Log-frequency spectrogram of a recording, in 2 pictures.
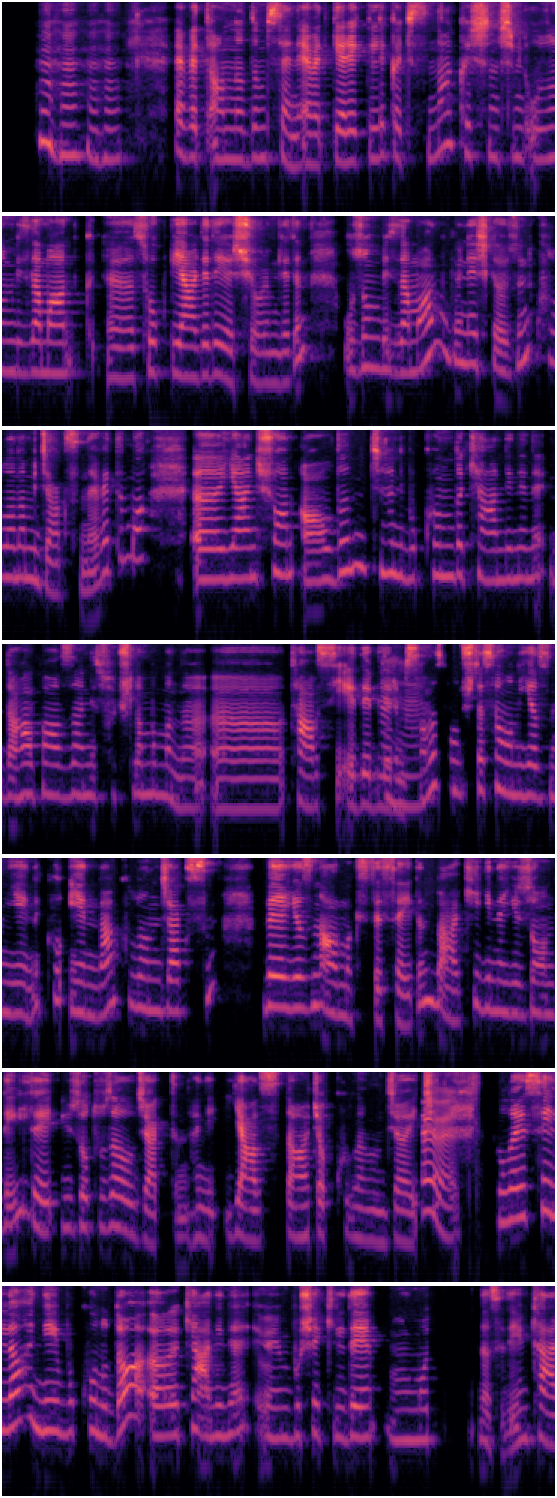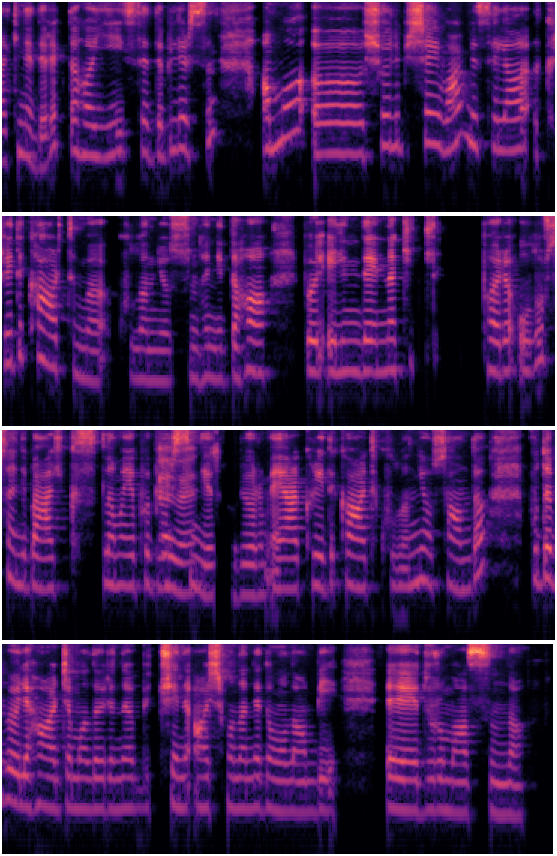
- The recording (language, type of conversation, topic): Turkish, advice, Aylık harcamalarımı kontrol edemiyor ve bütçe yapamıyorum; bunu nasıl düzeltebilirim?
- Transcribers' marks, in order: other background noise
